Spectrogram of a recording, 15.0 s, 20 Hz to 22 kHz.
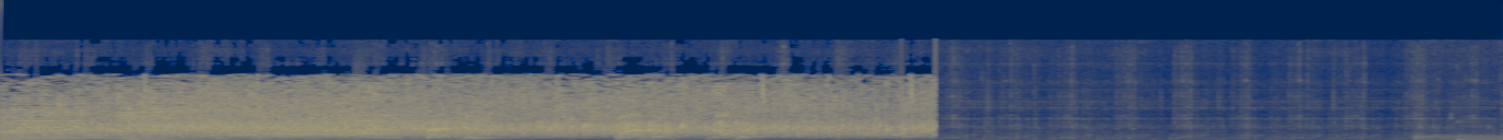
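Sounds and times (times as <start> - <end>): acoustic guitar strumming: 0.0 - 4.9
audience applause: 0.0 - 9.4.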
